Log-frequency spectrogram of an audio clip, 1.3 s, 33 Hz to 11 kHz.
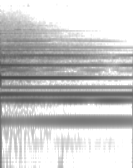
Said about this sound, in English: Then the big bell struck 1.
